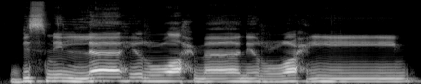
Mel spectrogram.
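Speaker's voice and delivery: slow, drawn-out prayer recitation. Real, not acted. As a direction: chant it slowly and reverently. Teacher recites opening prayer. (آہستہ تلاوت کے انداز میں)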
